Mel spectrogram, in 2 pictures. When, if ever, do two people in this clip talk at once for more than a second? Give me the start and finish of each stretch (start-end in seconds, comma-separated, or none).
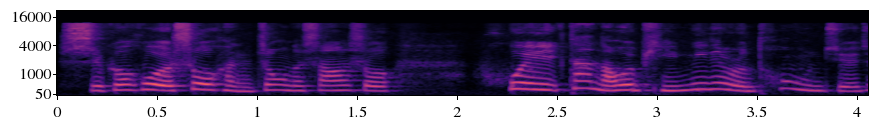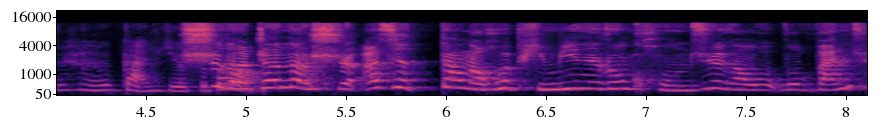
none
